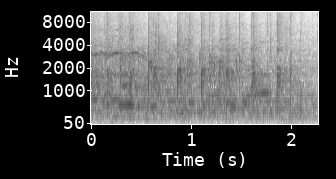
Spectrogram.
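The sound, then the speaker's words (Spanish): Thin, scattered clapping from an audience, a patchy, uneven patter lasting throughout at moderate loudness, with some voices mixed in beneath it. “Esa gente que aplaude se oye muy aguada.”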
